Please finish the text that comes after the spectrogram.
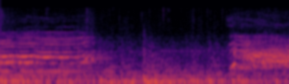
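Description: A woman screams in anguish while giving birth, a loud, strained, high-pitched wail that breaks off and then rises again into a second piercing cry, with no talking.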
